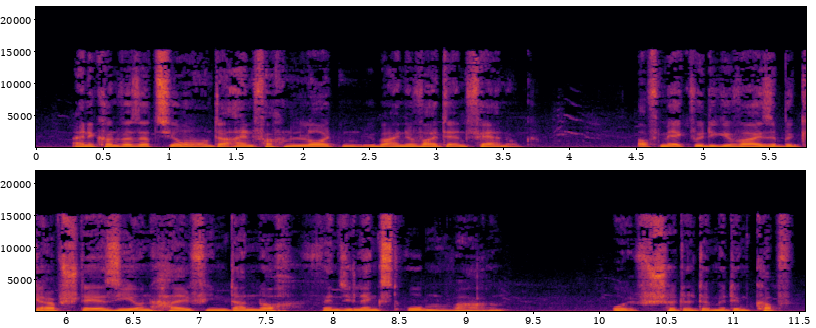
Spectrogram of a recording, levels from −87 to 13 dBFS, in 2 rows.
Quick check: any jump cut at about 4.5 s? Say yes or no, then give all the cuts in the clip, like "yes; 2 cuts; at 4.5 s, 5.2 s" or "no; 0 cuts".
yes; 2 cuts; at 4.5 s, 8.2 s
